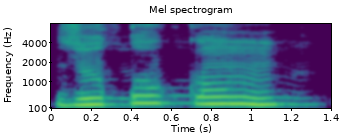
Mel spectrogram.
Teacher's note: قاف پہلے والی موٹی، اس کے بعد دوسری باریک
